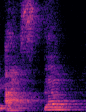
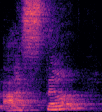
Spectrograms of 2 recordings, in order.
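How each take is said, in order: First: The s is barely pronounced. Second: The s is clearly pronounced. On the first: The speaker calls it right. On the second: The speaker calls it wrong.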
